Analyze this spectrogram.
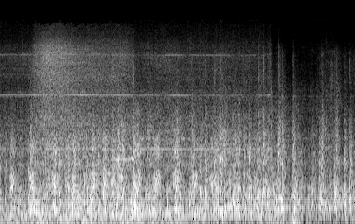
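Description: Southern Pacific steam locomotive working slowly, its exhaust chuffing at an even beat of about three a second. A burst of steam hiss comes in about a second in and lasts some two seconds.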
